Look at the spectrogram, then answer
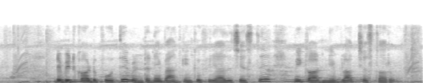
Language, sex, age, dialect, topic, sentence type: Telugu, female, 18-24, Southern, banking, statement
